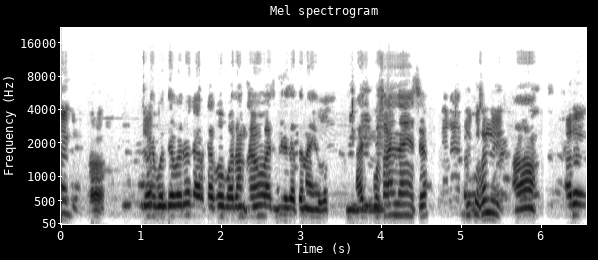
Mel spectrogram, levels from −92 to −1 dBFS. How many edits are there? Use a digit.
1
